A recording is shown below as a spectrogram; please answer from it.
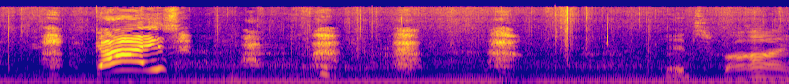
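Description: A pet dog yips and whimpers in short, high bursts outdoors on grass, close by, with a steady low hum underneath and a few breathy sounds between the cries.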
